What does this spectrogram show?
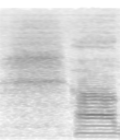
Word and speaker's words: Yu: for the record my name is Dr U that's spelled Yu and I'm a division Chief uh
